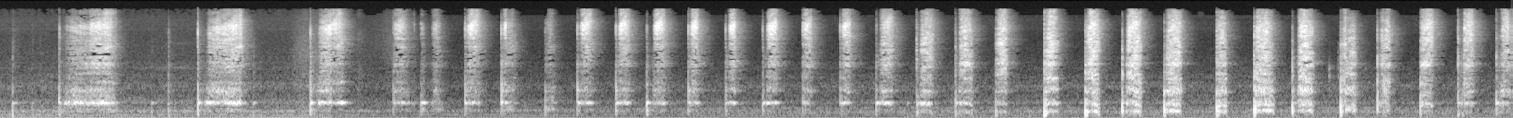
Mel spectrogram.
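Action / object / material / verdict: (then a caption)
scrape / paper cup / paper / none. A thin stirrer scrapes inside the open end of an empty, hollow, thin-walled white paper coffee cup, then fingernails scratch its outside wall. A few slower, longer strokes give way to a rapid, steady run of short, dry, bright rasping scratches, each cutting off quickly with almost no ring.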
